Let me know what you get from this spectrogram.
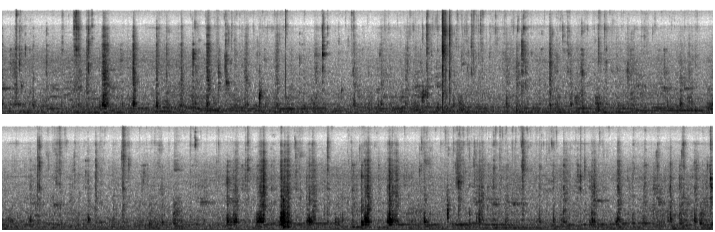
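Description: A person chewing steamed chicken, with scattered small mouth clicks and a cluster of louder clicks about twenty seconds in.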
